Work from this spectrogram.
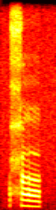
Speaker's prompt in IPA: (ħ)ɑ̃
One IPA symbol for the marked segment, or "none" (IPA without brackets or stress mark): ħ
